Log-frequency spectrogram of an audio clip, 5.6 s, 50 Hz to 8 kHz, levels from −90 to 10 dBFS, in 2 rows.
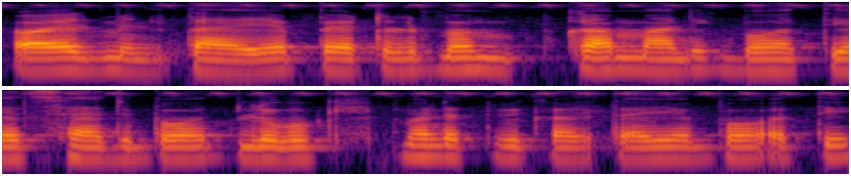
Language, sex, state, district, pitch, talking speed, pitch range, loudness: Hindi, male, Bihar, West Champaran, 130 Hz, 245 wpm, 130-135 Hz, -21 LUFS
